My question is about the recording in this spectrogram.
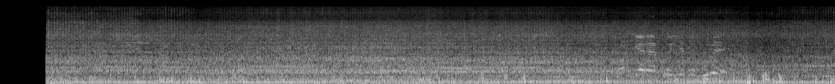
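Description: Massey Ferguson tractor's diesel engine running steadily under load, pulling a rotary tiller through flooded paddy mud. Voices come in near the end.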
